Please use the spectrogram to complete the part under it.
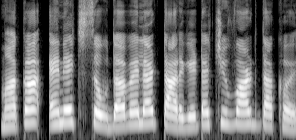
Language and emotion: Goan Konkani, neutral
